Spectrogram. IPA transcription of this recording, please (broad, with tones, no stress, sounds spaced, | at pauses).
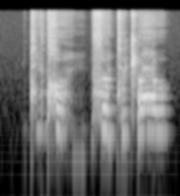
cʰ i̤˥ d χ ɤ˥˩ h i̤˩ | s ɐ˥˩ c ə˥ t͡ʃʼ ɐ˥ ʕ ɤ˥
